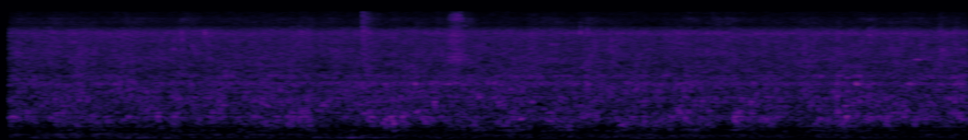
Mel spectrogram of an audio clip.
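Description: Small mountain stream running among rocks: a faint, even rush of water.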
